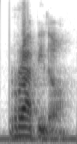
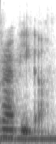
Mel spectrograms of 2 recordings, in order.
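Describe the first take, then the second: First: The stress is on the first syllable. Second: The stress is on the second syllable. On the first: The speaker calls it right. "this one is making you say rapido" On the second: The speaker calls it wrong. "The emphasis in Spanish is automatically on the second to last syllable"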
